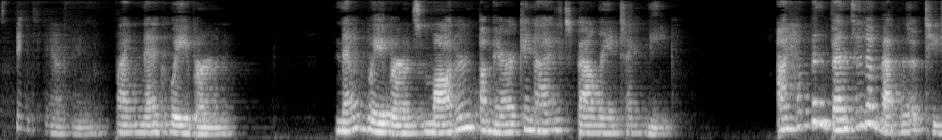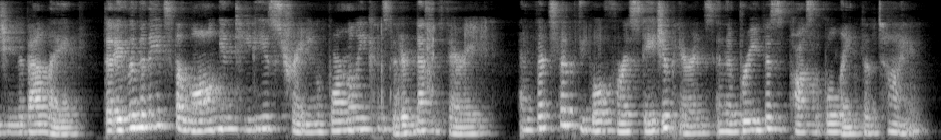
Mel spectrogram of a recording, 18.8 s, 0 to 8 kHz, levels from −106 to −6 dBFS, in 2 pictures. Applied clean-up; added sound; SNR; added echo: neural mask model DeepFilterNet 3.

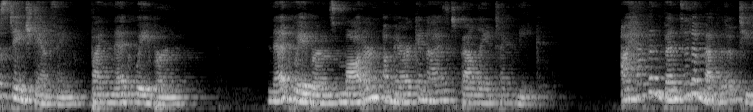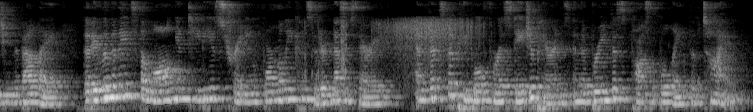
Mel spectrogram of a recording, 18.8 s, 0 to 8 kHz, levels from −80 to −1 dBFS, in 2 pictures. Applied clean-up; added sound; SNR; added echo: none; Fire; 20 dB; reverberation time 0.9 s.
